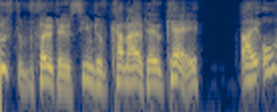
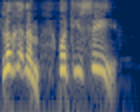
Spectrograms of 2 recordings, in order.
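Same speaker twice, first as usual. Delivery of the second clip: very high, bursting with barely contained excitement; 11 semitones higher than usual. Nettie, having thrust photographs into Rodden's hands, barely containing her excitement. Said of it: "hardly able to contain her excitement".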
